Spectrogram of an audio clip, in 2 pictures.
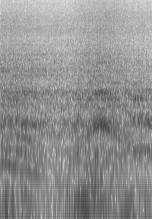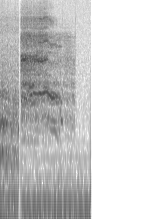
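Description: Car engine running and revving, its pitch rising and falling. About three and a half seconds in a shorter, higher-pitched sound takes over, and everything cuts off abruptly about five seconds in.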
